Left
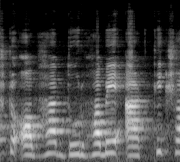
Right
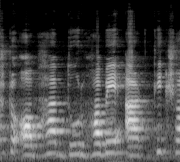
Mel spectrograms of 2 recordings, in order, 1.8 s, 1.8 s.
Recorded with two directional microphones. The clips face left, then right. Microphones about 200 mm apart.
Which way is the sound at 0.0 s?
50° left (ahead or behind).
